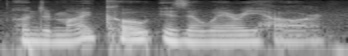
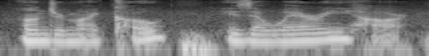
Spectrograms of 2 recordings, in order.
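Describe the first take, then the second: The two takes are said the same way.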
